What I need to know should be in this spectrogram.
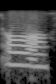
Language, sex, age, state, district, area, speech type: Assamese, female, 45-60, Assam, Udalguri, rural, conversation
